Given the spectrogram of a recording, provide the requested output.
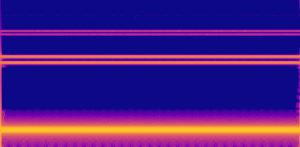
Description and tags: Generated from an FM-based software sound generator I wrote. Great for use with a sample player or in looping software.
two-second, fm, sample, hifi, loop, mono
